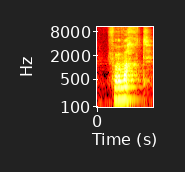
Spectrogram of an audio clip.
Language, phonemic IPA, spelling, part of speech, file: Dutch, /vərˈwɑxt/, verwacht, verb / adjective, Nl-verwacht.ogg
- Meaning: 1. inflection of verwachten: first/second/third-person singular present indicative 2. inflection of verwachten: imperative 3. past participle of verwachten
